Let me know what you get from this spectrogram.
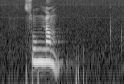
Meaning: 1. chunam, lime, oxide of calcium 2. powder, dust 3. sweet-scented powders, fumes, powdered sandal 4. colour powder (thrown at each other on festive occasions) 5. the 24th lunar asterism
- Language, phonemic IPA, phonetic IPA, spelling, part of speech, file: Tamil, /tʃʊɳːɐm/, [sʊɳːɐm], சுண்ணம், noun, Ta-சுண்ணம்.ogg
